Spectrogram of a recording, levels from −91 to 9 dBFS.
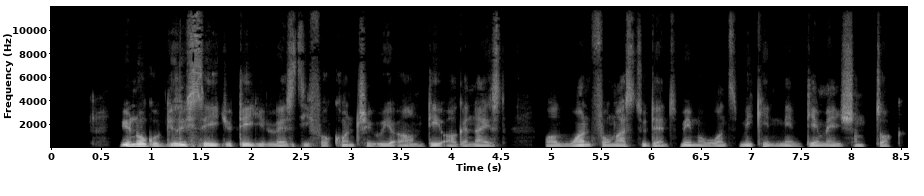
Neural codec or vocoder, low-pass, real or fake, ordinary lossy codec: codec, 24 kHz, 0.9 kbps, WavTokenizer, medium speech release version 1; none; fake; none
